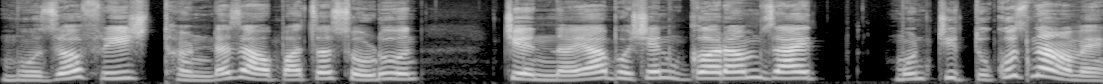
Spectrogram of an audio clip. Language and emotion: Goan Konkani, surprised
